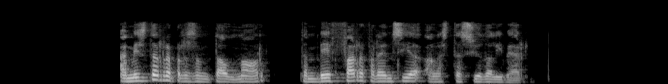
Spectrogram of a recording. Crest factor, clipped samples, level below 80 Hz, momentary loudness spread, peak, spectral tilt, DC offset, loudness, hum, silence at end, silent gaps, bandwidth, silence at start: 22 dB; under 0.1%; -64 dBFS; 11 LU; -4 dBFS; -4.5 dB/octave; under 0.1%; -23 LUFS; none; 1.45 s; 2.76-3.00 s; 7.8 kHz; 1.2 s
